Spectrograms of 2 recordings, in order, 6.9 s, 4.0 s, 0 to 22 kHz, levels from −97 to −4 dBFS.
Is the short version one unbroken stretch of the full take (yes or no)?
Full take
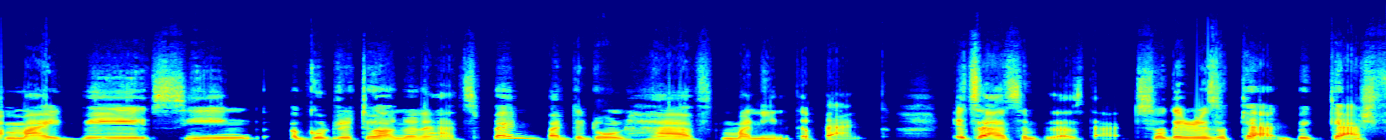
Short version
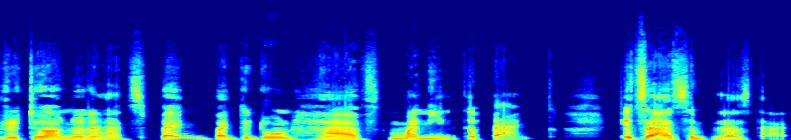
yes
